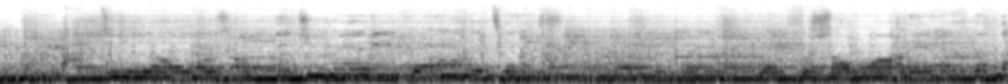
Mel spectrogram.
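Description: Live rock-and-roll band playing, with a male voice singing the melody over electric guitar and a steady bass line.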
